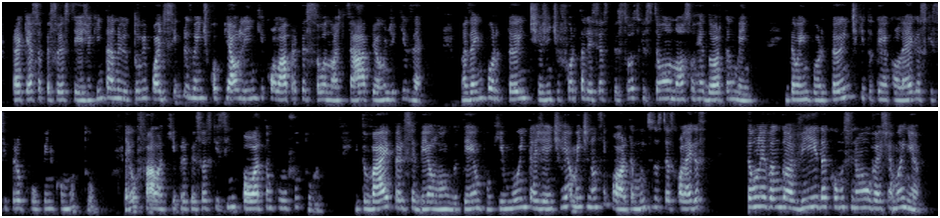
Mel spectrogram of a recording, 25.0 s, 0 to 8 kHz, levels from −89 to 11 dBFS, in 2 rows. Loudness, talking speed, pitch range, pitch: -23 LUFS, 210 wpm, 210-245 Hz, 225 Hz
